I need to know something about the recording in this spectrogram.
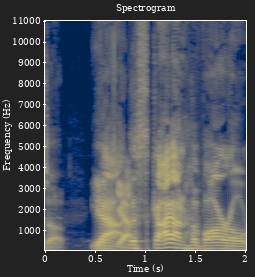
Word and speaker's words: Havarl: The sky on Havarl rhymes with Carl looks great afterwards.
